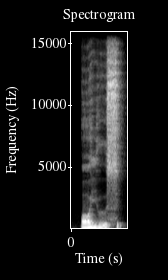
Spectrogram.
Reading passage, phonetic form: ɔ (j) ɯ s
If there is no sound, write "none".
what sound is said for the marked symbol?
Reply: j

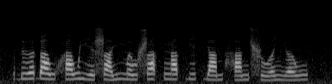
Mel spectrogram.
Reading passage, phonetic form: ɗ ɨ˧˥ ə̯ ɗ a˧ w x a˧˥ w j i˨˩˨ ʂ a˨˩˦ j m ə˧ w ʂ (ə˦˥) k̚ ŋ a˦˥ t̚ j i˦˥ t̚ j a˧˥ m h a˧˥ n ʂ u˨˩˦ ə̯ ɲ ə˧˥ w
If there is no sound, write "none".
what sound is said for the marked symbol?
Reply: a˦˥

